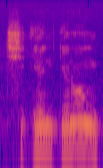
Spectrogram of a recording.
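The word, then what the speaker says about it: 吮: 연옹 지치요. 대적 시부여 군이니 개생어 환실이니라. 작게는 이제 잃는 것을 정하는 것 중에서 작게는 이제 이 사람들한테 잘 보기 위해서 빨연, 발음이 윤이 아니고 연.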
